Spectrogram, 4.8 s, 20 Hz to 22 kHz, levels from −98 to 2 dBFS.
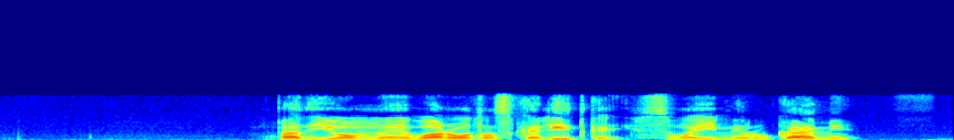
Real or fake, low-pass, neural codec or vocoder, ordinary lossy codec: real; 7.2 kHz; none; none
